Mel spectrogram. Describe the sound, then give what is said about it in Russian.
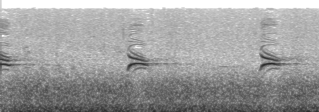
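Bullfinch creaking calls, three short, slightly falling notes spaced about a second apart, rising clearly above a steady low rumble of background noise. “снегирей чаще слышишь, чем видишь. То есть сначала услышал, потом стал искать, где они. И вот этот вот скрип,”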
